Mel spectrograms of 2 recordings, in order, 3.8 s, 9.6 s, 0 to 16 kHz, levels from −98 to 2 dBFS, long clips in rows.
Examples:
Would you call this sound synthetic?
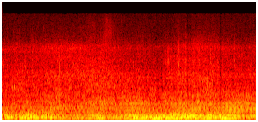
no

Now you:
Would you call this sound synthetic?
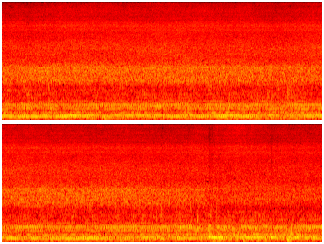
no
